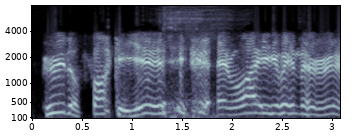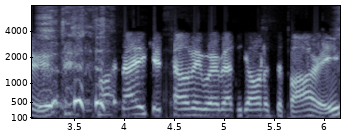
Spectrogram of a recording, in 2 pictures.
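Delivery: high-pitched, baffled demand; acted-out disbelief, laughing partway through; retold incredulous outburst. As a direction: re-enact being freaked out by a stranger, pitched well up. Retelling his shocked challenge to intruder.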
